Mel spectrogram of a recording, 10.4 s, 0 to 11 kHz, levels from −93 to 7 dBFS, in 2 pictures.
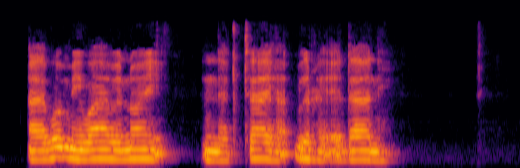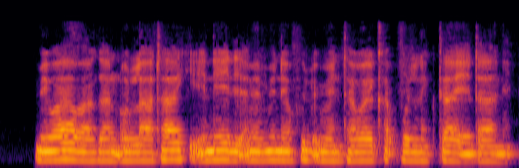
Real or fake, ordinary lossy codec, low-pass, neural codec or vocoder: real; none; 7.2 kHz; none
